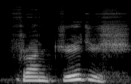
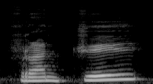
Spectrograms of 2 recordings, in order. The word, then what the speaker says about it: Französisch: 다 같이 도이치 Deutsch, 여기 어의 발음이죠. 프랑스어는 Französisch, 여기 의 발음입니다. Französisch 이렇게 됩니다. Französisch.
